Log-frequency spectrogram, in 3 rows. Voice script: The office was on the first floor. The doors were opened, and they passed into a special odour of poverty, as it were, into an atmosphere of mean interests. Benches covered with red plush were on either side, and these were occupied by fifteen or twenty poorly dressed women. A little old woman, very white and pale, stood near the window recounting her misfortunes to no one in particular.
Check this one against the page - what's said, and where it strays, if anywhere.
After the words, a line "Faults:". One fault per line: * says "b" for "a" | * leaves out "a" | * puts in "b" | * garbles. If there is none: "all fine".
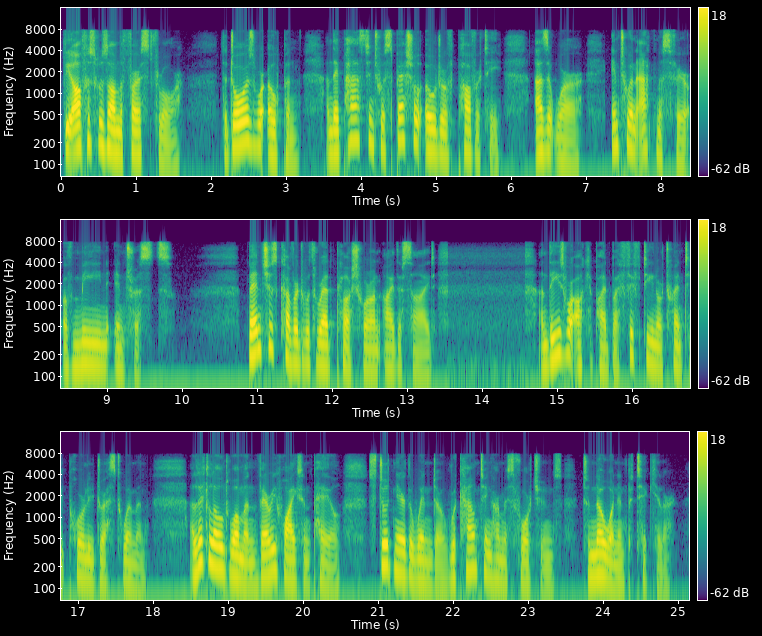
The office was on the first floor. The doors were open, and they passed into a special odour of poverty, as it were, into an atmosphere of mean interests. Benches covered with red plush were on either side, and these were occupied by fifteen or twenty poorly dressed women. A little old woman, very white and pale, stood near the window recounting her misfortunes to no one in particular.
Faults:
* says "open" for "opened"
